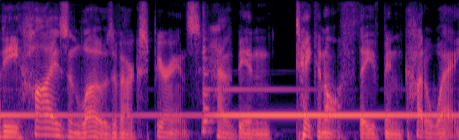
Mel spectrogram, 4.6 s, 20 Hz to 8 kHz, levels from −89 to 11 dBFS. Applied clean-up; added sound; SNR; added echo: none; Acoustic guitar; 0 dB; none.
